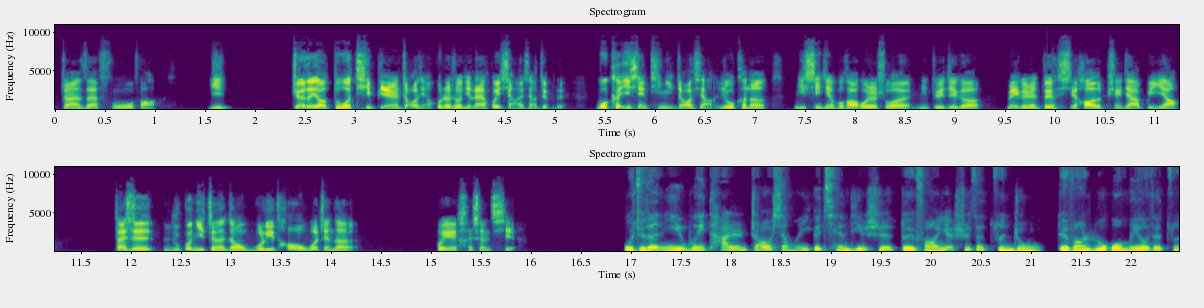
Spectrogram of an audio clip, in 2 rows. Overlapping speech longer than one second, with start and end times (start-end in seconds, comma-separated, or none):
none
